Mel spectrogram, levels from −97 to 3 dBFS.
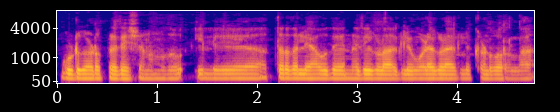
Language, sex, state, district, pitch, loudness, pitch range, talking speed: Kannada, male, Karnataka, Bellary, 135 Hz, -17 LUFS, 130-140 Hz, 140 wpm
